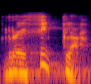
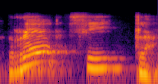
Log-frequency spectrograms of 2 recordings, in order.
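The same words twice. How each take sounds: First: Recicla as one smooth word, re-THI-cla with a lisped c; sounds squeezed together. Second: Re, si, cla in three separate beats with gaps between; syllable by syllable. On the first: Teacher modelling the whole word for pupils to repeat, blended smoothly. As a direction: run the syllables into one word. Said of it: "really squeeze those sounds together". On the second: Teacher repeating Re, si, cla for the class syllable by syllable. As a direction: model each syllable apart for the children. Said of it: "My turn again". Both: Shown as a demonstration.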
